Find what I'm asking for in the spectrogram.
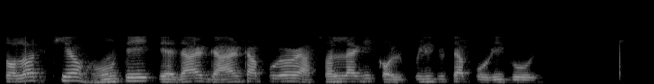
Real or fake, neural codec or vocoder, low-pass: real; none; 3.6 kHz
